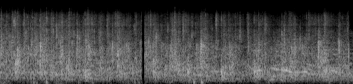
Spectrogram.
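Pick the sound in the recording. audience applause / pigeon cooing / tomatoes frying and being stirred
audience applause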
